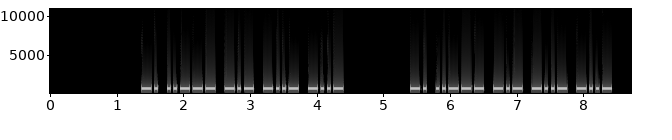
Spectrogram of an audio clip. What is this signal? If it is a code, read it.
Morse code, heard as a keyed tone, about 25 wpm, 700 Hz. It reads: N2KXX N2KXX
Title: USA Call Signs - 5 Characters - Repeated 3x - 25wpm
